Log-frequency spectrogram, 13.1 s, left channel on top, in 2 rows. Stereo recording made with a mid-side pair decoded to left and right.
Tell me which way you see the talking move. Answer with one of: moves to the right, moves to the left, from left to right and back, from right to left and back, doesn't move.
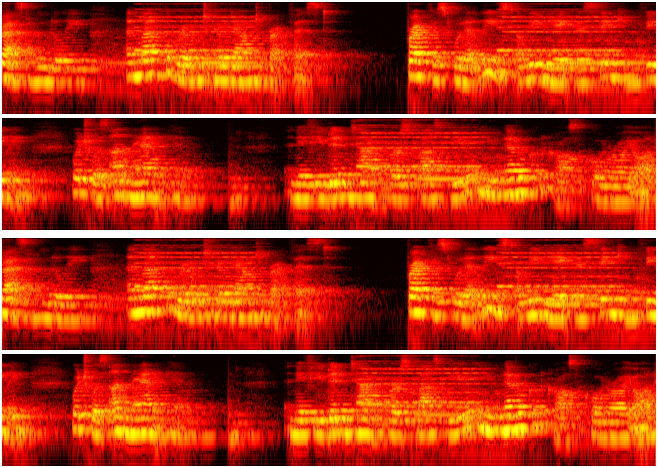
moves to the right.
